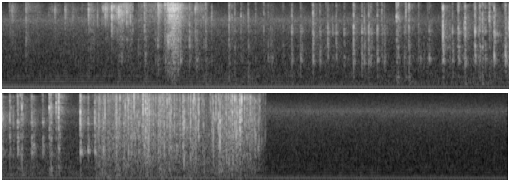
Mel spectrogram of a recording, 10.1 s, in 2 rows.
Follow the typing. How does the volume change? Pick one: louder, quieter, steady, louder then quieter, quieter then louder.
louder.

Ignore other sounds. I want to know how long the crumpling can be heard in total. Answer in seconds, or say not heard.
4 s.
